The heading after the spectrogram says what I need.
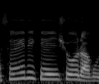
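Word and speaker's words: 生理現象: 세리겐쇼라고 읽는구나.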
